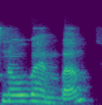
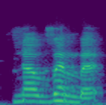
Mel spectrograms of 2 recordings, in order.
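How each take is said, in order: First: November said "no-VEM-ba"; German pronunciation. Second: Said in the usual way. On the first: Shown as a demonstration. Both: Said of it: "month's name in German".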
